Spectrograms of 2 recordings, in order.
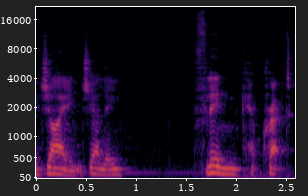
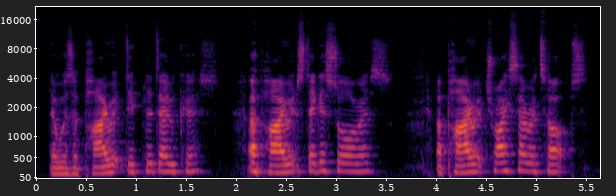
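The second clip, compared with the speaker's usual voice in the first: ordinary delivery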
